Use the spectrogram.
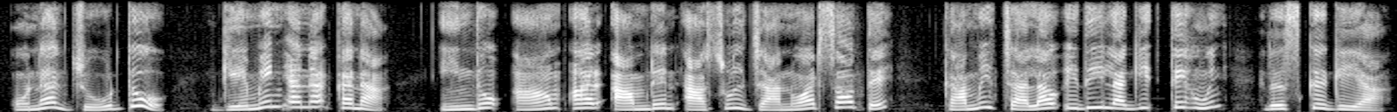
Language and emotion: Santali, surprised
